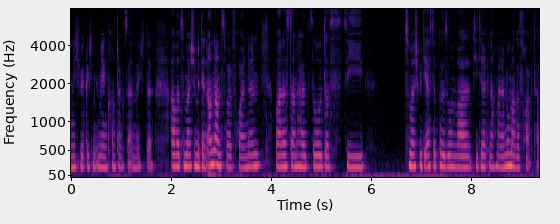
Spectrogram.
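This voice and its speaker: A woman's very fast, somewhat breathy speech, medium in pitch and dark and mellow in tone, in monotone, flat intonation, on a very clean recording with a silent background. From Germany, Mannheim. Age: 20s. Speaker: master's student. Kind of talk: casual interview.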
